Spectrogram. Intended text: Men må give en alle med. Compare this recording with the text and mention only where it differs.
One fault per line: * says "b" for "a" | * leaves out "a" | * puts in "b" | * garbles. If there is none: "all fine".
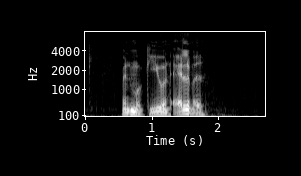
all fine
